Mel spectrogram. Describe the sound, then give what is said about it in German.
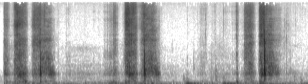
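A knife chopping cucumbers into slices: short, crisp cuts in quick clusters of a few strokes, separated by brief pauses, fairly quiet and with no talk. “Und was du abgewaschen hast, das kann ich schon klein schneiden. Die Gurken in Scheiben.”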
